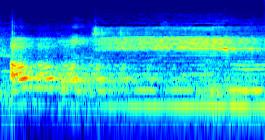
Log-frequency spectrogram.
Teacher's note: Ar-Rajim. Terakhir huruf mim itu memiliki sifat tawassul, harus mengalir sedikit.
